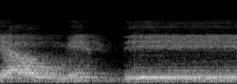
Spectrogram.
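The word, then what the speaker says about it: يوم الدين: A e a E a E a R ar ar sat du arrahmanirrahim maiki yaumiddin yo ya ya perhatikan di bab itmamul harakahnya iftah iftah f buka mulutnya dibuka Ya.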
